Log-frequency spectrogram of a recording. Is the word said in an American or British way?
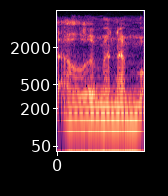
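American. It is said the American way, aluminum.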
